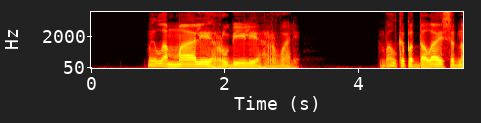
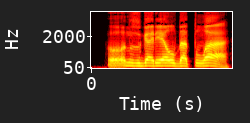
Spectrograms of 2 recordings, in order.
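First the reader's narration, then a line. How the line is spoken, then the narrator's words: Moaning. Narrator (Russian): простонал причетник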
